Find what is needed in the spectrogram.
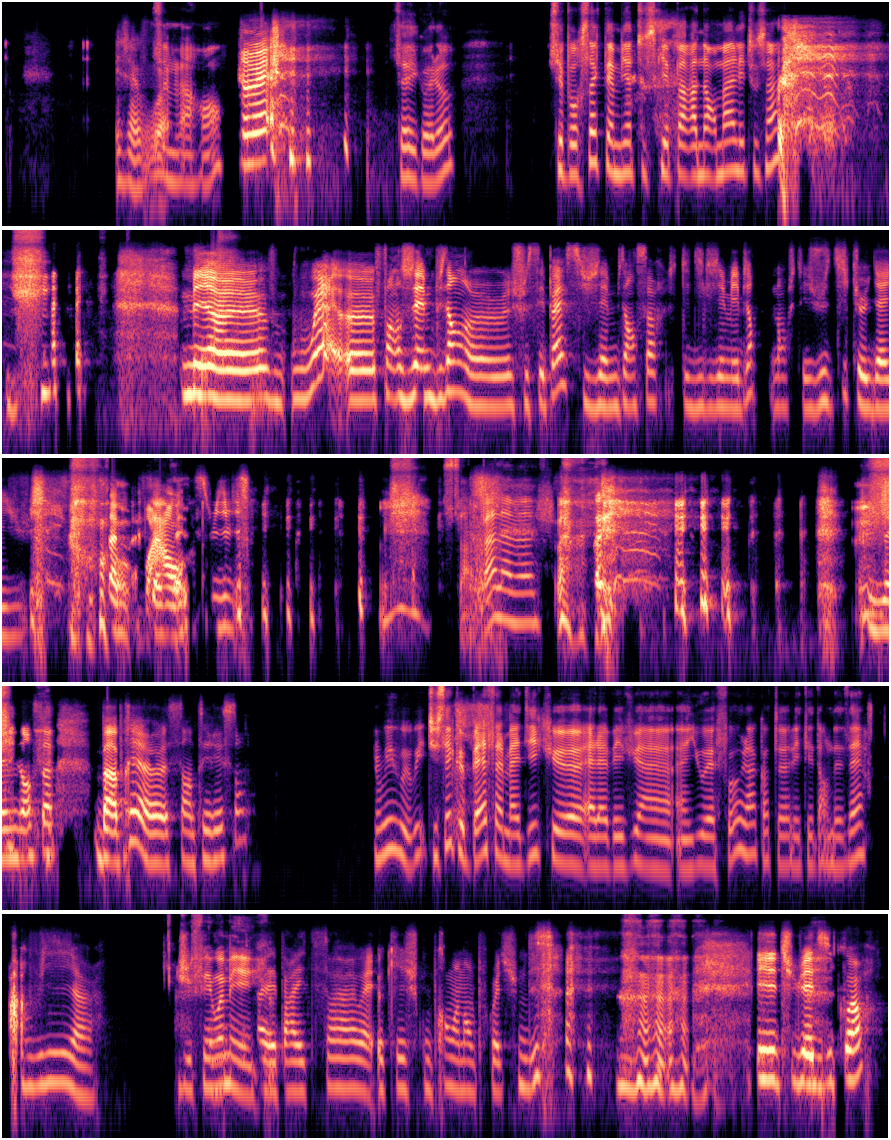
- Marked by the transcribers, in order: tapping; laughing while speaking: "ouais"; laugh; static; laugh; chuckle; laughing while speaking: "Oh oh !"; laughing while speaking: "que ça m'a ça m'a suivie"; laugh; laugh; put-on voice: "UFO"; other background noise; distorted speech; chuckle; chuckle; laughing while speaking: "dis ça"; laugh
- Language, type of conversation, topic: French, unstructured, Qu’est-ce qui rend un souvenir particulièrement précieux selon toi ?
